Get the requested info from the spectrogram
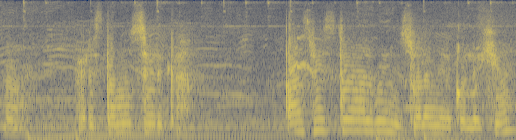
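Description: A woman playing an alert police detective in an audio drama, brisk and collegial with a partner. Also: mid-range voice, over music, lightly acted. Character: alert female detective coordinating with her partner.

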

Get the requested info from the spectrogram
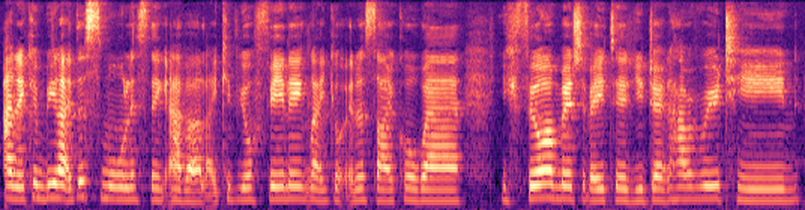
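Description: A woman's voice: medium pitch, little pitch movement, a little fast, darkish tone, smooth. A woman in her twenties with a stuffy nose, hosting a casual solo podcast and giving chatty, encouraging advice full of "like" fillers. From United Kingdom. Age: 20s. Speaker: podcast host.

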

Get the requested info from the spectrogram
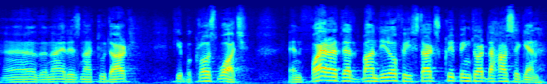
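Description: An actor playing a brave, commanding Mexican adventurer with a Spanish accent in an old radio western. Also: male voice, mid-range voice, quick pace, sharp tone. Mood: calm, resolute. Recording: faintly noisy old radio recording.

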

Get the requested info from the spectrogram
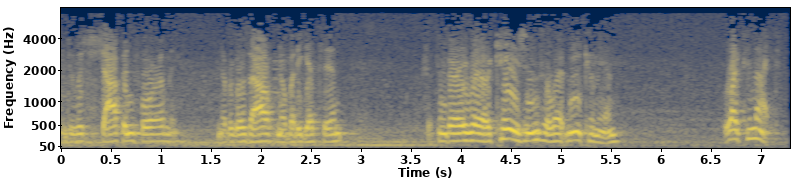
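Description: A woman's voice: low-pitched, steady tone, brisk, long pauses, lightly acted. A woman acting a plain-spoken, gossipy landlady in a radio play. She chats in an offhand, folksy, dismissive way. The recording is muffled, with some noise behind. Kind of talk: old-time radio drama acting. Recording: dull, noisy old radio drama recording.

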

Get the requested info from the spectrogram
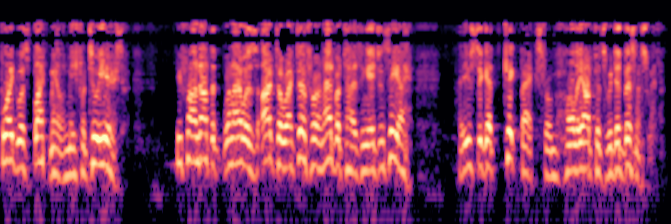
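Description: A man's voice: on the high side, fast talker, breathy edge, rough recording. A man playing an evasive, cornered artist turned killer in an old-time radio crime drama. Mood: bitter, confessing.

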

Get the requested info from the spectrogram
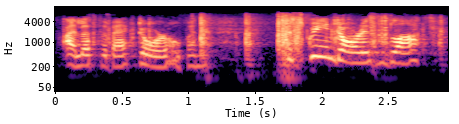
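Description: A woman's voice: fairly high pitch, expressive, moderate pace, close to an everyday voice. An actress playing an anxious young American mother in a mid-century radio drama, fretful and urgent, sometimes stammering. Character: frantic young mother locked in a basement. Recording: dull, noisy old radio recording with clicks.

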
